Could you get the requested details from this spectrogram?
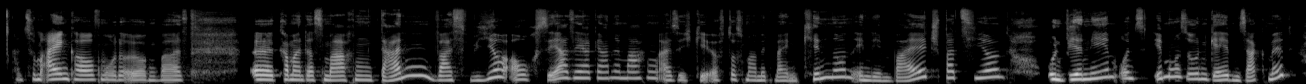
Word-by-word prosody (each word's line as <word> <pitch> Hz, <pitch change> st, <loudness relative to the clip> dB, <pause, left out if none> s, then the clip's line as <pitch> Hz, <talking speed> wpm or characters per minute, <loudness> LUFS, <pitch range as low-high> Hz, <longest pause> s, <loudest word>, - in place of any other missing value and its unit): Halt, 210 Hz, -2 st, -11 dB
zum 230 Hz, +2 st, -1 dB
Einkaufen 225 Hz, -2 st, +3 dB
oder 205 Hz, 0 st, -3 dB
irgendwas, 100 Hz, 0 st, -2 dB, 0.6 s
äh, 220 Hz, -1 st, +6 dB
kann 225 Hz, +1 st, -1 dB
man 215 Hz, -1 st, +2 dB
das 205 Hz, -1 st, -1 dB
machen. 200 Hz, 0 st, 0 dB
Dann, 210 Hz, -, +2 dB, 0.3 s
was 200 Hz, -4 st, -2 dB
wir 255 Hz, -, 0 dB
auch 225 Hz, 0 st, -3 dB
sehr, 295 Hz, 0 st, 0 dB
sehr 295 Hz, 0 st, 0 dB
gerne 295 Hz, +1 st, -5 dB
machen, 290 Hz, 0 st, -4 dB
also 200 Hz, 0 st, -4 dB
ich 185 Hz, -, -11 dB
gehe -, -, -4 dB
öfters 220 Hz, +1 st, -6 dB
mal 195 Hz, -1 st, -3 dB
mit 190 Hz, 0 st, -5 dB
meinen 175 Hz, -2 st, -6 dB
Kindern 325 Hz, +6 st, 0 dB
in 195 Hz, -1 st, -1 dB
den 170 Hz, -3 st, -5 dB
Wald 235 Hz, -, 0 dB
spazieren 310 Hz, +1 st, -2 dB, 0.4 s
und 225 Hz, -4 st, +6 dB
wir 235 Hz, +1 st, +8 dB
nehmen 290 Hz, +8 st, +2 dB
uns 280 Hz, -3 st, -3 dB
immer 360 Hz, +7 st, 0 dB
so 250 Hz, -7 st, -1 dB
'nen 245 Hz, -1 st, 0 dB
gelben 195 Hz, 0 st, +1 dB
Sack 180 Hz, +6 st, -3 dB
mit. 420 Hz, -, 0 dB
225 Hz, 185 wpm, -26 LUFS, 200-290 Hz, 0.6 s, wir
